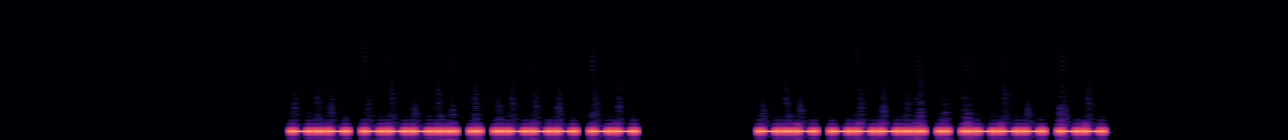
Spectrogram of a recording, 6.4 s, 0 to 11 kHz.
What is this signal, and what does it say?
Morse code, heard as a keyed tone, about 37 wpm, 700 Hz. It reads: K8EJM K8EJM
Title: USA Call Signs - 5 Characters - Repeated 2x - 40wpm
